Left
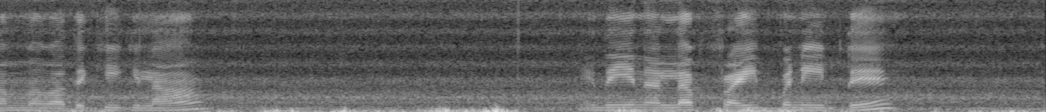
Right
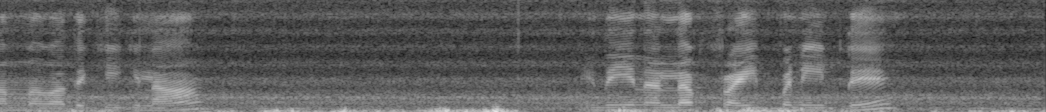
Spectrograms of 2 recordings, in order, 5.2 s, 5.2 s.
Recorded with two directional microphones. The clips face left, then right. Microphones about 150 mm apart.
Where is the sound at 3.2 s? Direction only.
15° left (ahead or behind).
